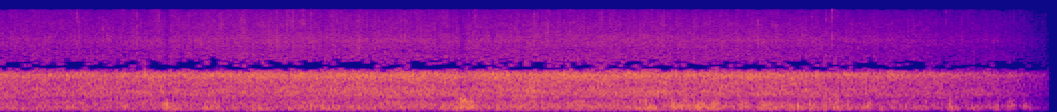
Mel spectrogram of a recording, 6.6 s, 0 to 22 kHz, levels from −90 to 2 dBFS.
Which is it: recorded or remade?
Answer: recorded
